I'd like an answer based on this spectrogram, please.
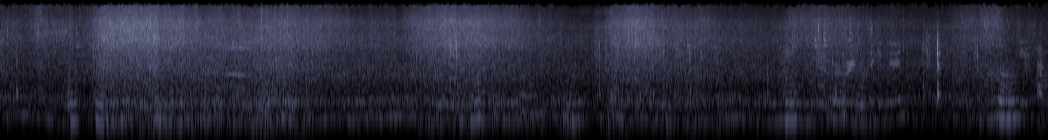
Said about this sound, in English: bees crawling all over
